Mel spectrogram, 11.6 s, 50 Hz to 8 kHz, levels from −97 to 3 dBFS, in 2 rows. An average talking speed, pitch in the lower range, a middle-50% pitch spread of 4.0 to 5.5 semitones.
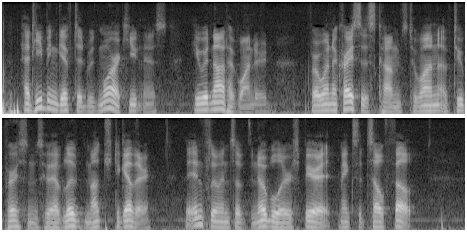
Yes: average, 185 wpm; low, 105 Hz; average, 4.3 semitones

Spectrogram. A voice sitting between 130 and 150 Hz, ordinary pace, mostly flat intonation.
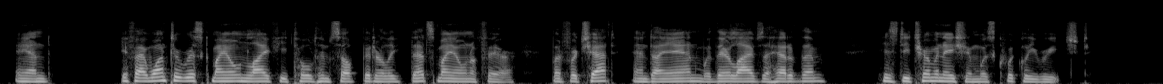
Yes: low, 135 Hz; average, 175 wpm; narrow, 1.8 semitones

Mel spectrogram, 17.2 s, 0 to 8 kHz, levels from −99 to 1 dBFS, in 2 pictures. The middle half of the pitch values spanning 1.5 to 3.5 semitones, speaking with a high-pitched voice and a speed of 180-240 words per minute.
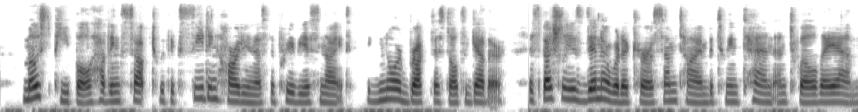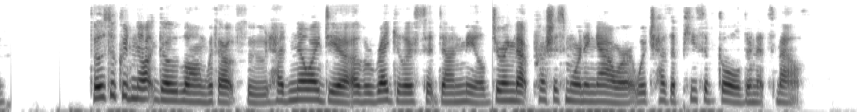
Yes: average, 3.0 semitones; high, 195 Hz; average, 195 wpm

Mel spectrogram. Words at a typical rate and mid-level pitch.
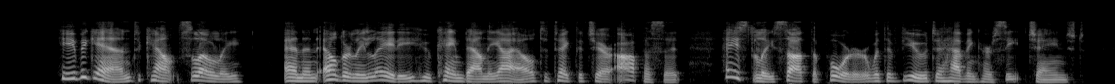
Yes: average, 165 wpm; medium, 150 Hz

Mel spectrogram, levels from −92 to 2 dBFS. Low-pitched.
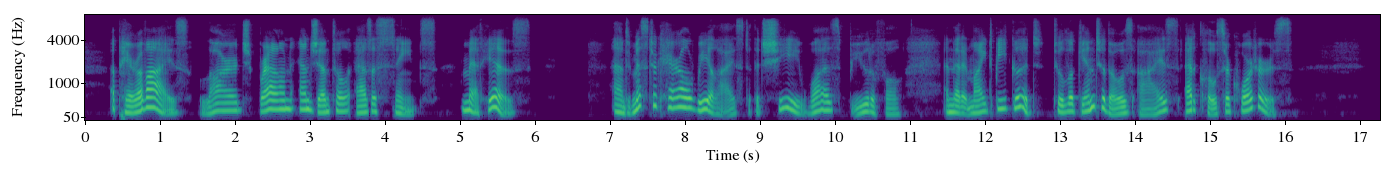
No: medium, 175 Hz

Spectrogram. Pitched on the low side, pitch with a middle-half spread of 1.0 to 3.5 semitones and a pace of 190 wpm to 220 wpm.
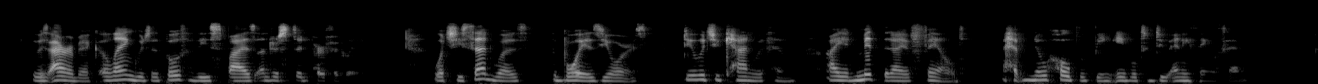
No: medium, 175 Hz; average, 3.0 semitones; average, 200 wpm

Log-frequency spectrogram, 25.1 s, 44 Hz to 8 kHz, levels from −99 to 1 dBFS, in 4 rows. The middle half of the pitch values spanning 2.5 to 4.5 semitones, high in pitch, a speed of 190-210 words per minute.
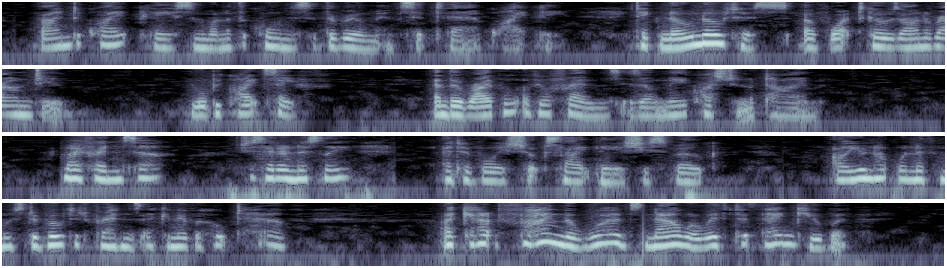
Yes: average, 4.2 semitones; high, 215 Hz; average, 195 wpm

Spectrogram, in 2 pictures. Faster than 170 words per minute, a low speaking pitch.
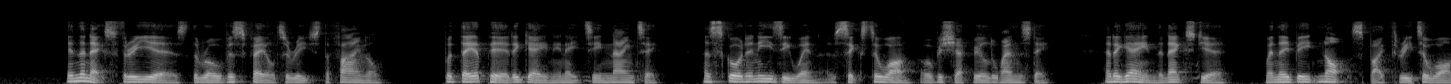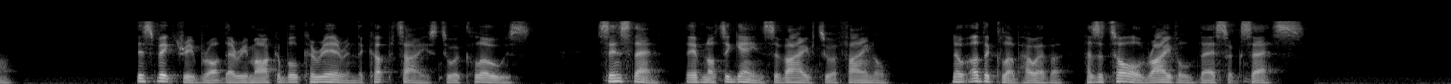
No: average, 165 wpm; low, 100 Hz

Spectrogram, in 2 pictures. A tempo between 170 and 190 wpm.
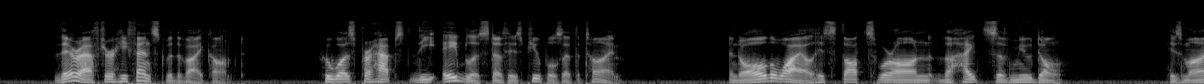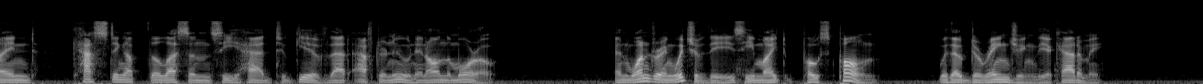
No: average, 140 wpm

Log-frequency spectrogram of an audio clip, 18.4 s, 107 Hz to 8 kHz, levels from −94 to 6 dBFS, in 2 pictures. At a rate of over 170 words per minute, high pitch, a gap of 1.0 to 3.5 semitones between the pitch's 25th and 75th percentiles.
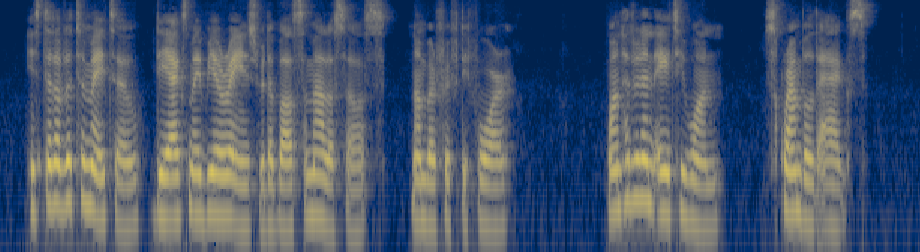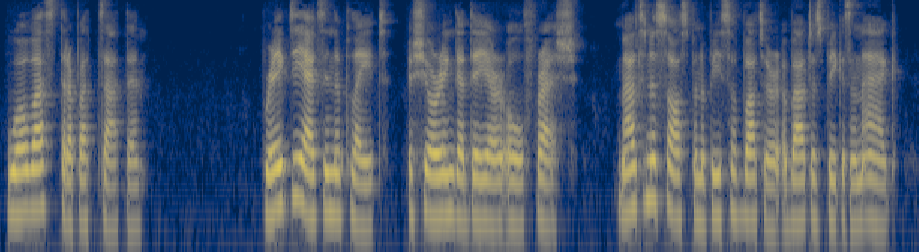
No: average, 155 wpm; high, 195 Hz; average, 3.0 semitones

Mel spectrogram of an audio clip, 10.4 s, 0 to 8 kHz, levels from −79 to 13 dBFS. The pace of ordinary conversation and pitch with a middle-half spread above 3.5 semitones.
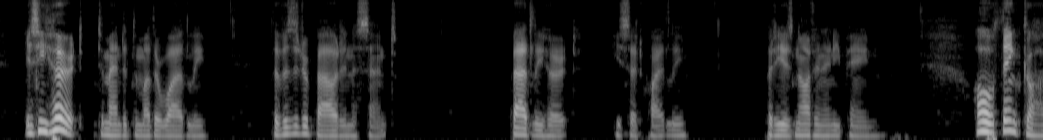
Yes: average, 155 wpm; average, 4.0 semitones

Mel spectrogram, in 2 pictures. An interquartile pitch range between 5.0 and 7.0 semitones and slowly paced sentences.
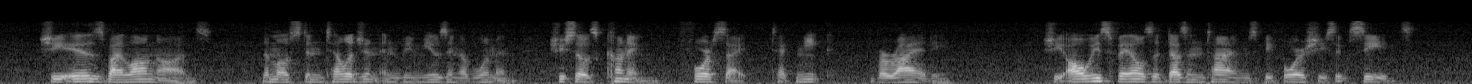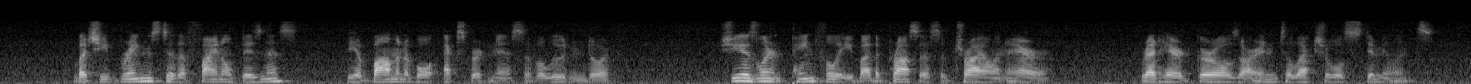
No: narrow, 2.6 semitones; slow, 115 wpm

